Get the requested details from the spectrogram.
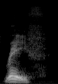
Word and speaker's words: Ralph: think you Rel, Rafe, yes, Rafe. I, I, don't know for years I called him Ralph. – Well, because his name is spelled with a friggin' L in it.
